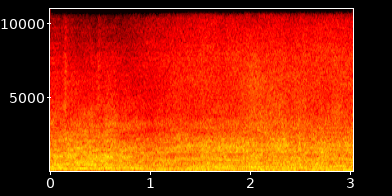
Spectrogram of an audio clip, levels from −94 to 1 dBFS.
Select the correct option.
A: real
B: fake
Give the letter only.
B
